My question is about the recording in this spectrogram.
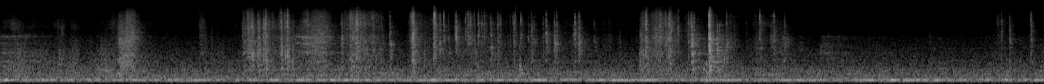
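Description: Pencil scratching on paper and a sheet of paper rustling and being crumpled in short scratchy bursts, over a steady low hum.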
